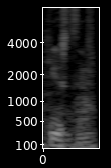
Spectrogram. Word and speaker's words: Huston: It's Houston? No, it's Houston, yes. Oh, okay. Wait, how is it spelled? H-U-S-T-O-N. So my name just spelled differently. Like, okay. So that's a good thing. My name spelled differently, but it's pronounced Houston. Yeah, man.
